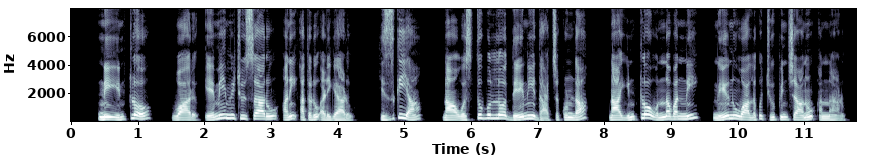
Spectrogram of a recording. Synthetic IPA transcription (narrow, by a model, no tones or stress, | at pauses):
niːiɳʈlo̞ː | ʋaːɾue̞ːmeːmit͡ʃuːʃaːɾuɐniʔɐt̪ɐɽuʔɐɽiɡaːɽu | his̬kija | naːʋɐst̪uwulːo̞ːd̪e̞ːniːd̪a̰ːt͡ʃɐkuɳɖaː | naːiɳʈlo̞ːunːɐʋɐnːiː | ne̞ːnuʋaːɭːɐkut͡ʃuːpiɲt͡ʃaːnuʔɐnːaːɽu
